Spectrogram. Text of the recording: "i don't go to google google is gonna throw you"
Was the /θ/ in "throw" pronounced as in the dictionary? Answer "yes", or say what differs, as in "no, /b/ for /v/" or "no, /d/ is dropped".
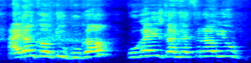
no, /s/ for /θ/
